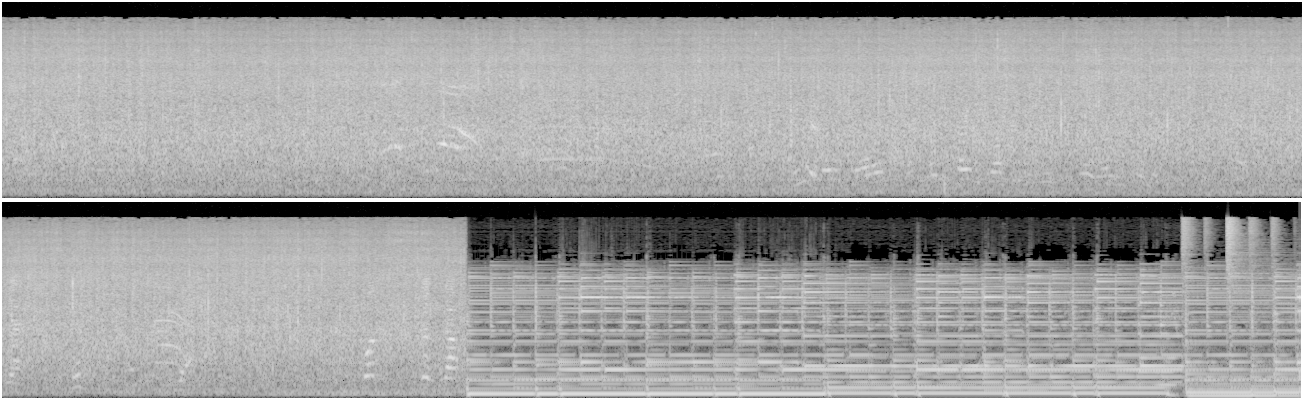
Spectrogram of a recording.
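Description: Steady rush and splash of water from fountain jets and small waterfalls feeding a pool, with faint scattered voices. About three-quarters of the way through, background music with guitar cuts in abruptly and covers it.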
